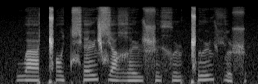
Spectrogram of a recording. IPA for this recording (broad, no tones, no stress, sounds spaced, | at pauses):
w a ǁ ɔ t͡ɕʰ ɛ ɭ ɕ a ʁ ɪ ɭ ʂ ɪ x ɵ ɭ ǁ ɯ ɭ ç ɵ ʂ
